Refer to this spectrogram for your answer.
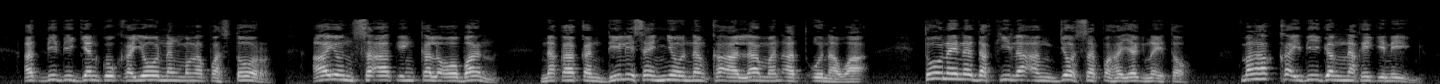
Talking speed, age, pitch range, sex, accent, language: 125 wpm, 50-69, 165-210 Hz, male, native, Filipino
